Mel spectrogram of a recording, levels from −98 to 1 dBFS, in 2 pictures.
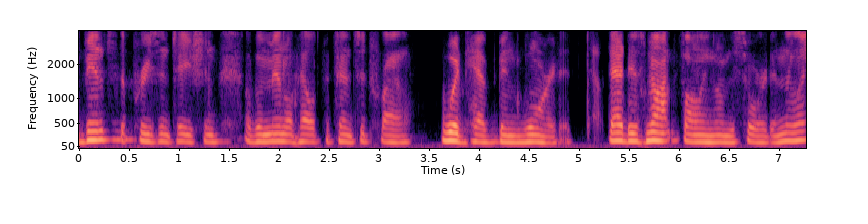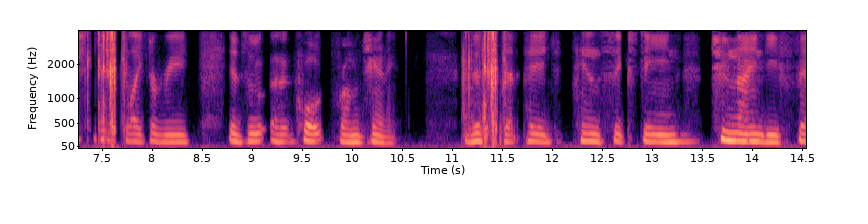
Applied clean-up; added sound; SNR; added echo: neural diffusion model UNIVERSE++.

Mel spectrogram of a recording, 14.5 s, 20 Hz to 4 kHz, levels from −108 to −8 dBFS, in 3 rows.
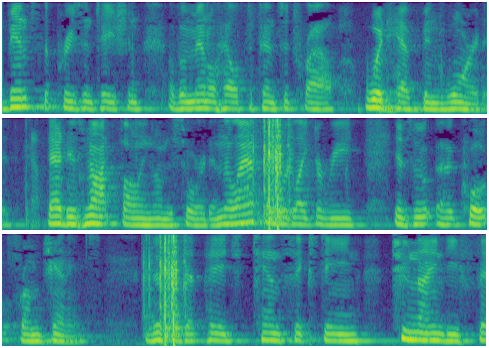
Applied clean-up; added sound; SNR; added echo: none; Mechanisms; -3 dB; none.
